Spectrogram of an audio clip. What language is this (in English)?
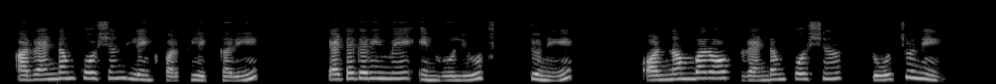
Hindi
